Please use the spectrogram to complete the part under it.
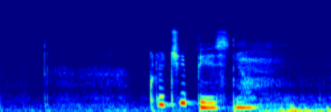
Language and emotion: Russian, sad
